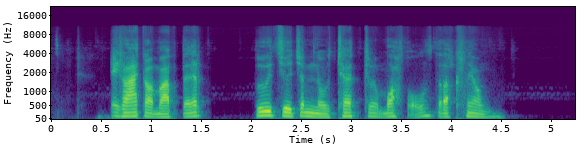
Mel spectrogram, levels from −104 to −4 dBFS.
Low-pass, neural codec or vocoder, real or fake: 10.8 kHz; codec, 16 kHz in and 24 kHz out, 0.6 kbps, FocalCodec, streaming, 4096 codes; fake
